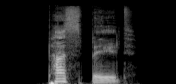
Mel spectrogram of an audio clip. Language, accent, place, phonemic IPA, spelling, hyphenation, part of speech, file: German, Germany, Berlin, /ˈpasˌbɪlt/, Passbild, Pass‧bild, noun, De-Passbild.ogg
- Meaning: passport photo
